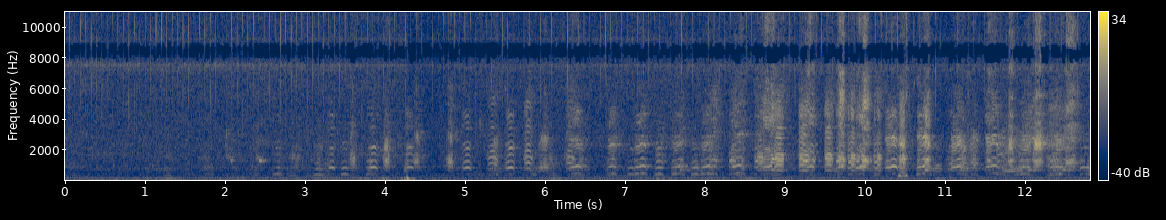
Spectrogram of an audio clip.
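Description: A flock of flamingos honks and chatters, growing louder and busier.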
